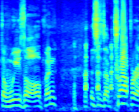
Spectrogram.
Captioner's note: laugh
